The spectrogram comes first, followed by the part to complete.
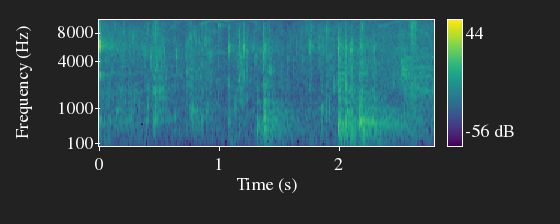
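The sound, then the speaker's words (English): Wet, squelchy stirring of pasta with grated fontina, Parmigiano and a splash of cream in a mixing bowl, with irregular sloppy bursts that swell louder near the end, and no talking. “And then we're gonna mix this up.”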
